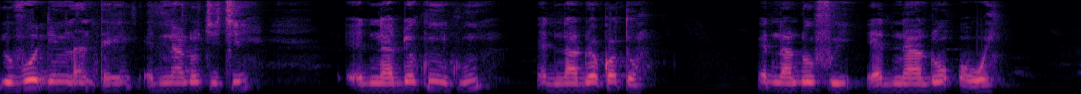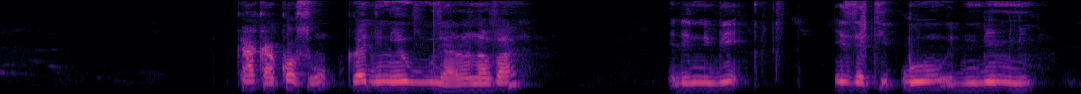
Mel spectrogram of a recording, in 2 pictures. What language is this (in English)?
Ikposo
